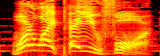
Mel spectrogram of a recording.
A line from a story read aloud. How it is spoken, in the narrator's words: snapped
